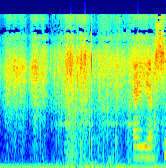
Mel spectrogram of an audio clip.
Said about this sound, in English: ASMR? You're just ripping up wrapper. Wrapping. Paper.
